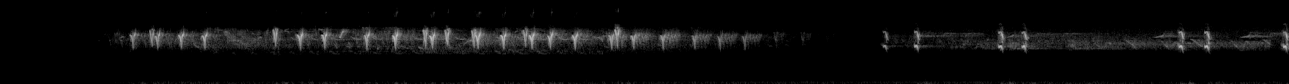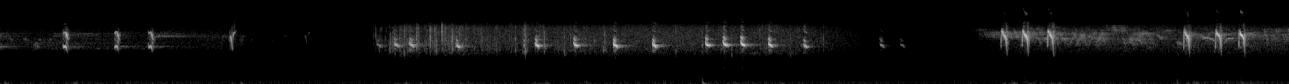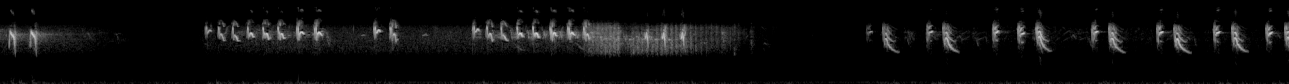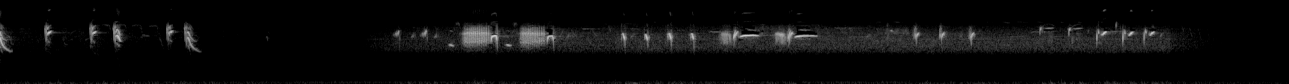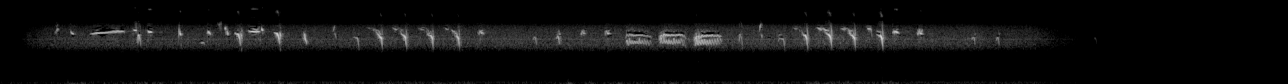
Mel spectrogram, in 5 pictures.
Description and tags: bird sound Loxia curvirostra
sound, bird, curvirostra, Loxia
